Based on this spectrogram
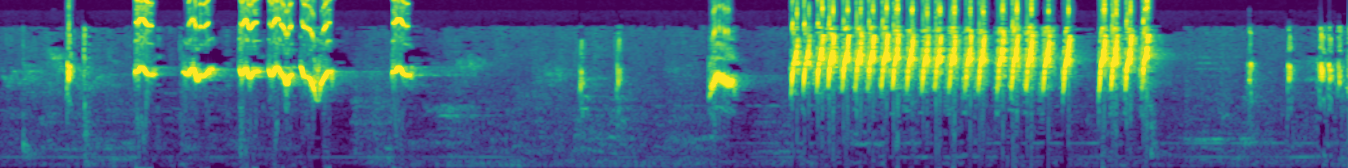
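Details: Fire-tailed myzornis singing: a run of loud slurred whistled notes, a pause, then a fast rattling trill of rapid repeated high notes lasting about three seconds, followed by a few more whistles.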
